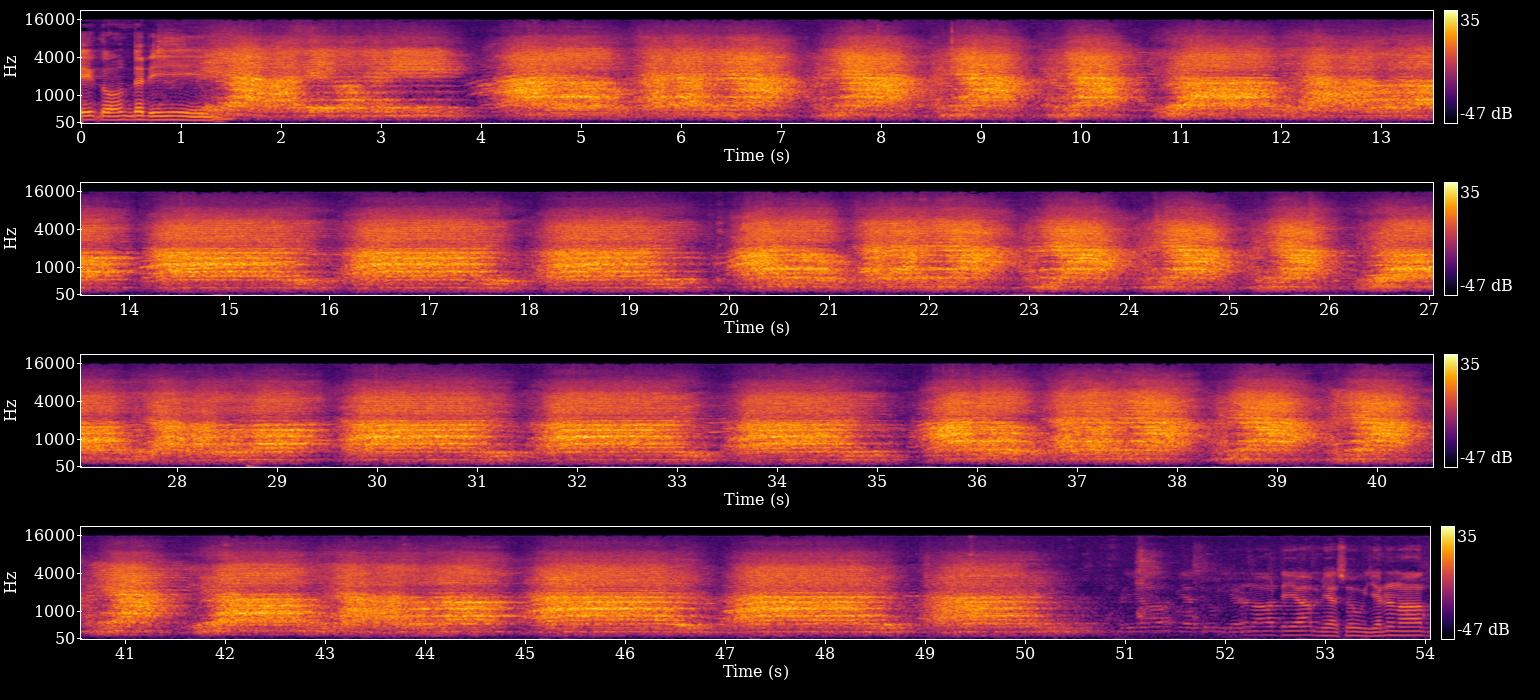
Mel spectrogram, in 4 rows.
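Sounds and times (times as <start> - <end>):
congregation chanting in unison: 0.0 - 54.0.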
